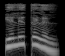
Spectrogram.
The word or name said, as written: ಎಲೆತಳಲ್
